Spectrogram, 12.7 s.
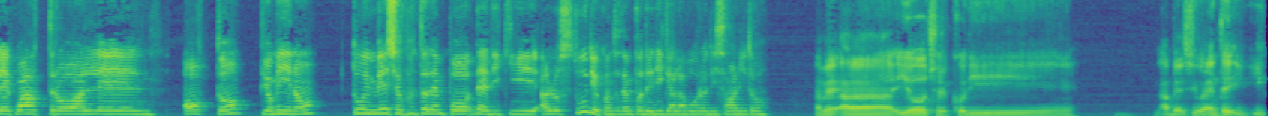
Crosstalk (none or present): none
